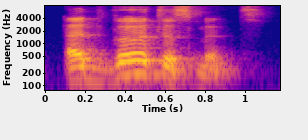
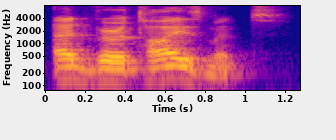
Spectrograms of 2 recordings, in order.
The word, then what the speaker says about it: advertisement: So the correct word is advertisement with that pronunciation, advertisement. Americans would stress the R and say advertisement.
